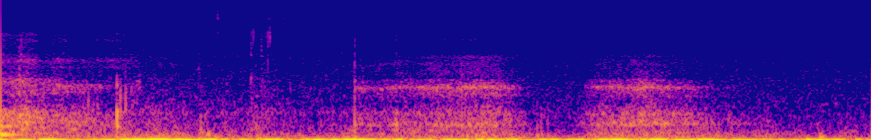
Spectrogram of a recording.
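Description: A man breathing close to the microphone in soft, evenly spaced breaths over a steady low hum, with a few faint clicks in the first second or so as a dial snap gauge is held against a workpiece.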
